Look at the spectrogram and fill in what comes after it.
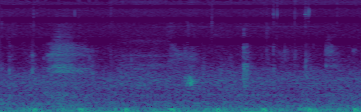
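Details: Domestic cat named Pyatnyshko growling, a funny motorcycle-like rumble: deep, low pulsed throbbing about twice a second, steady throughout, with faint background voices and a brief higher squeak.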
